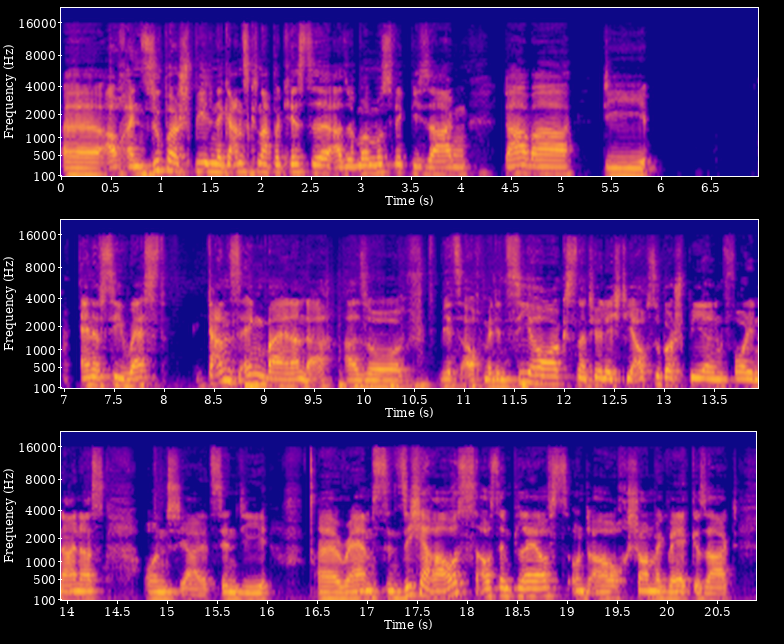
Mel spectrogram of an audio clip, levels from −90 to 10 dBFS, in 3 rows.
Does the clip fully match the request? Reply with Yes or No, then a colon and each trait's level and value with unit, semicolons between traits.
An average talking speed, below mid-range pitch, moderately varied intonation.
Yes: average, 150 wpm; low, 130 Hz; average, 3.4 semitones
